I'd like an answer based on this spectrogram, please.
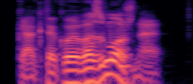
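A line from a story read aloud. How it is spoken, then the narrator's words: Calm question. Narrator (Russian): спокойно спросил лорд Гвайдеон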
